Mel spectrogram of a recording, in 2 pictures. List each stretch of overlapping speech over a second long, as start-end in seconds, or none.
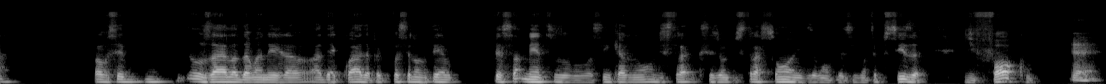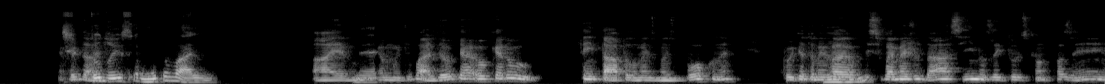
none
